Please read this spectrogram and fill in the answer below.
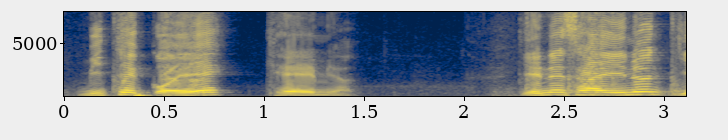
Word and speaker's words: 계면: 이름에다가 계면을 붙이면 된다고 발음 정확하게 하세요 면입니다 년이 아니고요 자 알겠습니까 성층고등학교 기온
